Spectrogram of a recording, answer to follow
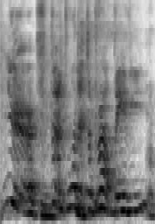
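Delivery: high, laughing gloat; smug gloat. Retold or imitated. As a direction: gloat over the customer, grinning. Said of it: "to just show up a customer like".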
